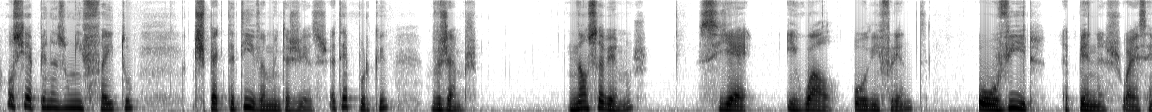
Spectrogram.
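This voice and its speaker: A man's voice: a little high, darkish tone, no room sound. A man with a European Portuguese accent giving a conversational, discursive explanation, often checking in with short tag questions. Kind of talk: conversational explanation to a host and listeners.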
